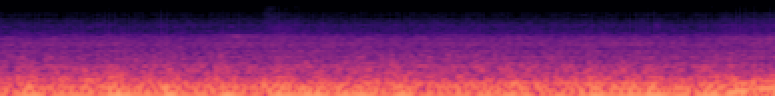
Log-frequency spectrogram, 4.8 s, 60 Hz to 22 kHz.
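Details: BMW E60 535i after a cold start: low, uneven idle rumble with irregular pulsing and shake, no steady rhythm. Rough idle, cause not yet known.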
